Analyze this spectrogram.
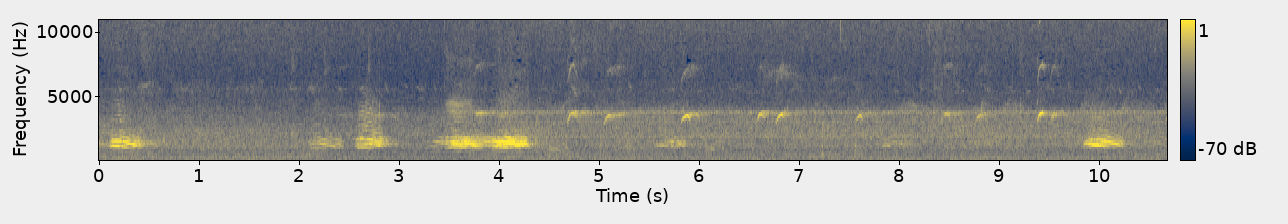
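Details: Crows at their evening roost on Venus Terrace, a mix of young and adult birds: harsh, hoarse caws in short bursts of two or three, spaced several seconds apart, over a steady low rumble of distant noise.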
